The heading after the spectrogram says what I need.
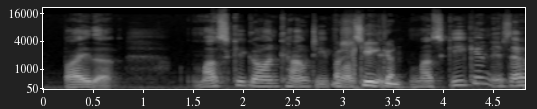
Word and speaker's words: Muskegon: Muskegon? Is that how it's pronounced?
